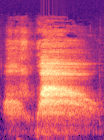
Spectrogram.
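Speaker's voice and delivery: soft whispered wow; awed whisper. Real, not acted. Reader marvelling at the picture, whispered. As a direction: breathe it in wonder.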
